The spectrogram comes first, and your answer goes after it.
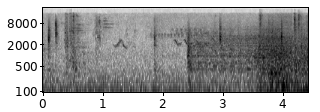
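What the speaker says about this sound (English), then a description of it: "Engine on." Vehicle engine in the Roadcraft game running at a low, steady drone, with mechanical clanks and creaks on top and a rougher roar building toward the end.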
